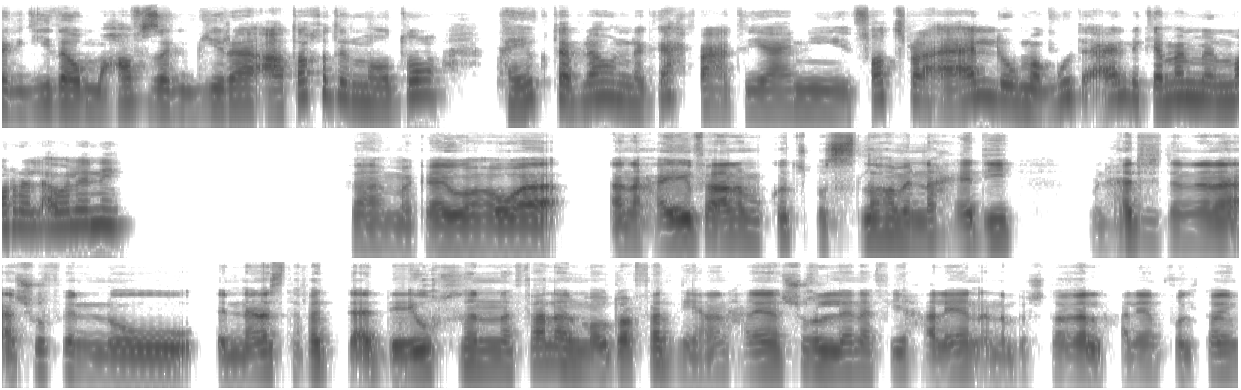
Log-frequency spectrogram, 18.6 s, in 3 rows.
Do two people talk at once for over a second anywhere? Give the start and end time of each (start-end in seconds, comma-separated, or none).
none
